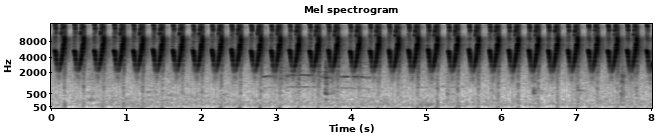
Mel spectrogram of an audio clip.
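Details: Bar-winged prinia song used to lure birds into answering: loud, rhythmic high notes, each dipping and rising sharply, repeated about four times a second without a break.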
